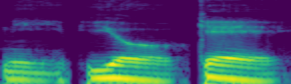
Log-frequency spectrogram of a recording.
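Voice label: "niyoke", concatenated syllables; Affixing experiment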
